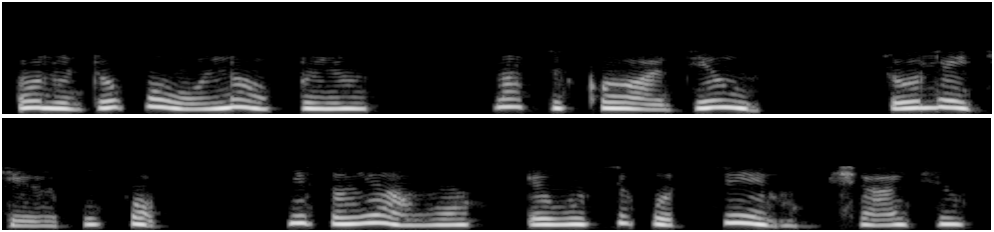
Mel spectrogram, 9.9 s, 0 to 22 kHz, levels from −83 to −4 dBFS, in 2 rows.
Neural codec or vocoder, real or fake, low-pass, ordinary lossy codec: codec, 16 kHz, 16 kbps, FunCodec, trained on Chinese and English, 50 frames a second; fake; 3.6 kHz; none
